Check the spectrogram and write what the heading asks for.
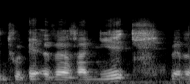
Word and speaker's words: Rangnick: So we did Rangnick. Rangnick. Ralf Rangnick. – Rangnick. Yeah. – You need your emphasis on the first part of the word. So Rangnick.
